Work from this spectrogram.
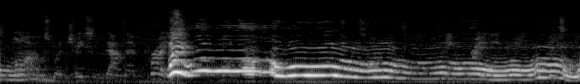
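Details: An Alaskan Malamute–husky cross gives a long, wavering howl that slowly slides downward in pitch, answering wolves howling on TV.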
